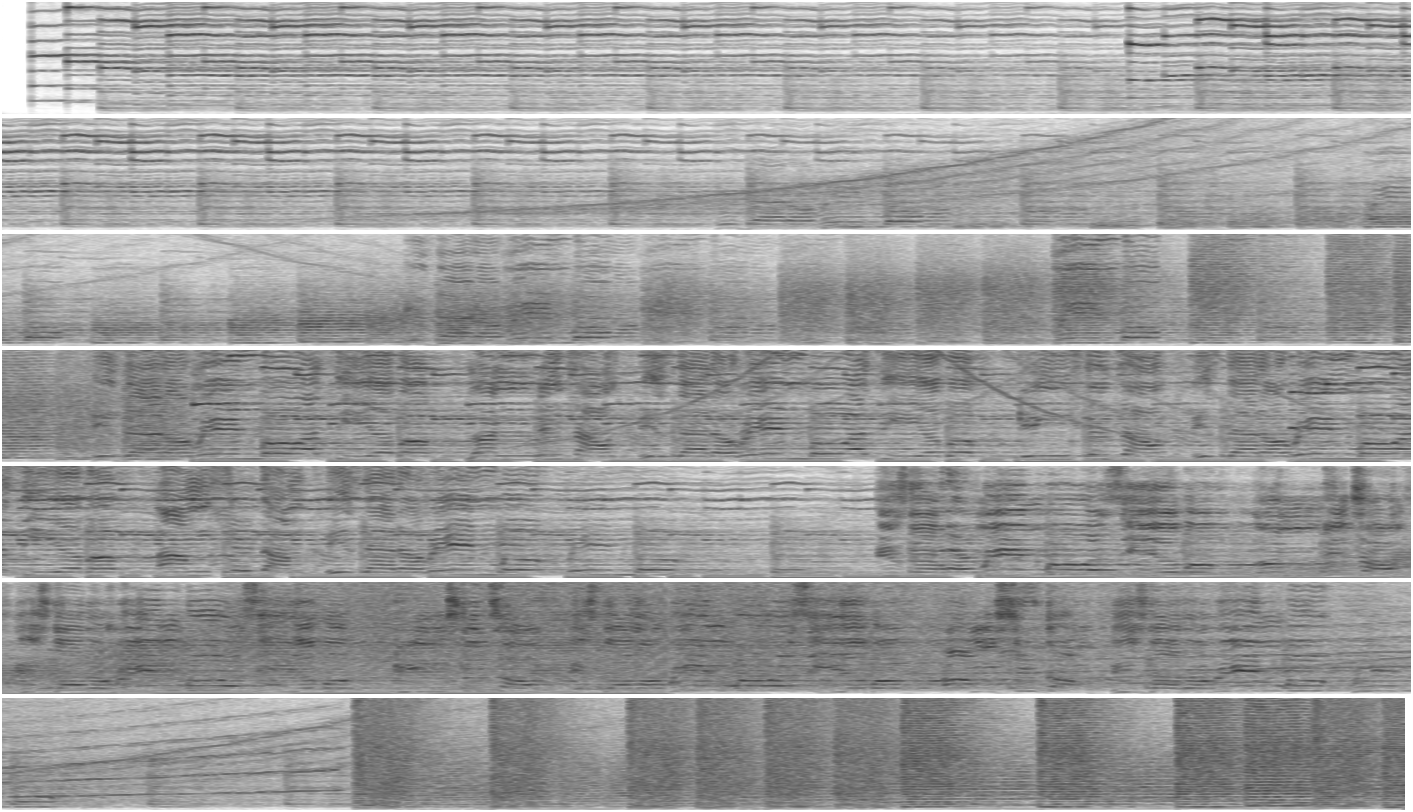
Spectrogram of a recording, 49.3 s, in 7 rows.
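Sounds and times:
jump-up drum and bass music: 10.6s - 49.2s.

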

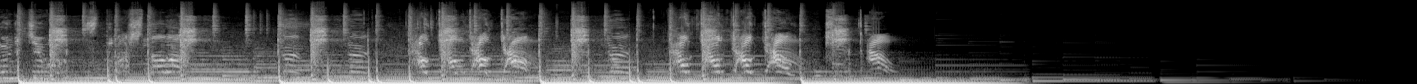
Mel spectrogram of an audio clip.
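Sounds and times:
36-38Hz low bass tone: 0.2s - 10.3s.

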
